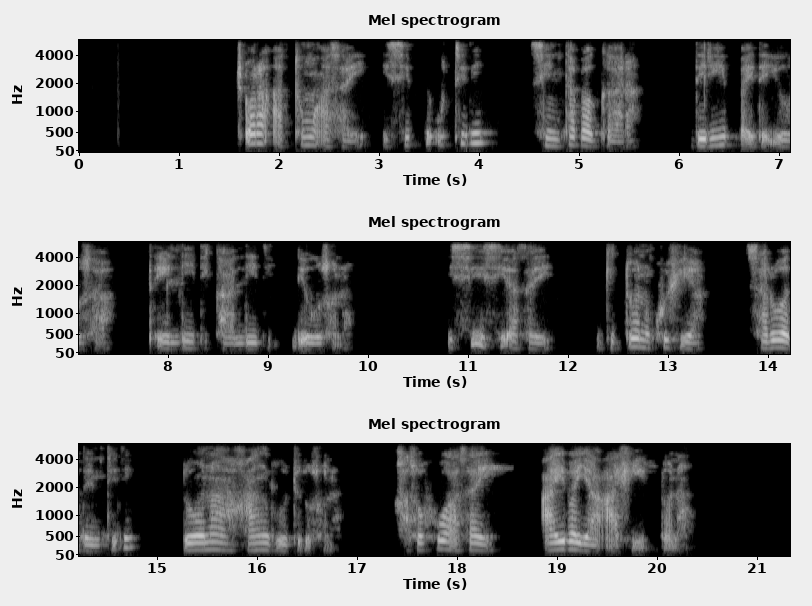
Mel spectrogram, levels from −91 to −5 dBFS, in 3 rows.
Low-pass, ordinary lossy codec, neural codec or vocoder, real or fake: 5.4 kHz; Opus, 24 kbps; none; real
